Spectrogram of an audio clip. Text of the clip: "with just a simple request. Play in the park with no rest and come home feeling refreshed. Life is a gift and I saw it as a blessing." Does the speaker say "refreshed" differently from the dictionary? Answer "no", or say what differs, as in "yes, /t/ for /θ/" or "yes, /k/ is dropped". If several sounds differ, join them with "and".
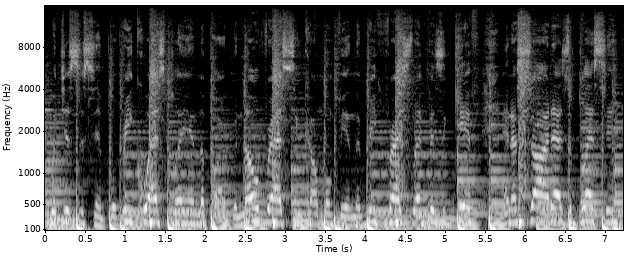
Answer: yes, /s/ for /ʃ/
